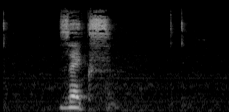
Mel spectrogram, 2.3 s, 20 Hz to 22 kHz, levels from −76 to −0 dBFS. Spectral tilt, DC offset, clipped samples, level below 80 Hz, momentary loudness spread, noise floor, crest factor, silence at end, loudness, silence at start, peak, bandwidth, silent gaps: -2 dB/octave; under 0.1%; under 0.1%; -74 dBFS; 24 LU; -60 dBFS; 24 dB; 1.2 s; -22 LUFS; 0.6 s; -6 dBFS; 16.5 kHz; none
